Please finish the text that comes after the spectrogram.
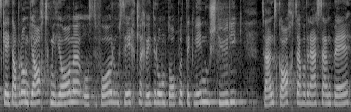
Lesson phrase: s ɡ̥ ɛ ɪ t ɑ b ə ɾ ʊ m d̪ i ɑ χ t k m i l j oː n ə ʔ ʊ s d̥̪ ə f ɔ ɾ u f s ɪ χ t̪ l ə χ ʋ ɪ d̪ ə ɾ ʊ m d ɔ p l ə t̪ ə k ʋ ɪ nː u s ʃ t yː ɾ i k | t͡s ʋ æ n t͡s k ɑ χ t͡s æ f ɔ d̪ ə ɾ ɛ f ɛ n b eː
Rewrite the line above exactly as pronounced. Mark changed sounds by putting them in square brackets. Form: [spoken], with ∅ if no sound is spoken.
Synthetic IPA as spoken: s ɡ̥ ɛ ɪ t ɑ b ə ɾ ʊ m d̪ i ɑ χ [t͡s] k m i l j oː n ə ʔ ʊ s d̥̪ ə f ɔ ɾ u [s] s ɪ χ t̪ l ə χ ʋ ɪ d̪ ə ɾ ʊ m d ɔ p l ə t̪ ə k ʋ ɪ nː u s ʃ t yː ɾ i k | t͡s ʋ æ n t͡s k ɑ χ t͡s æ f ɔ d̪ ə ɾ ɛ [s] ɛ n b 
